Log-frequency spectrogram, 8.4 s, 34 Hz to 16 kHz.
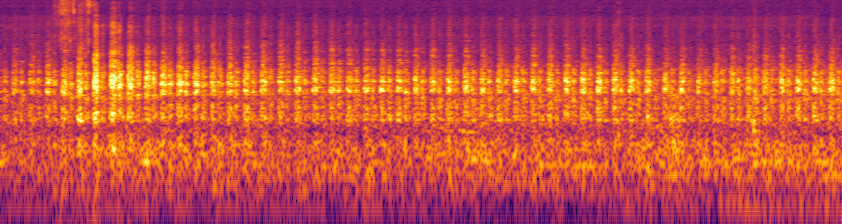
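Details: Loud, rhythmic panting from the dog Danco, recorded on 05.08.2013 as he sticks to a person's leg; fast even breaths of roughly three per second continue throughout, with a brief louder rustle near the start.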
